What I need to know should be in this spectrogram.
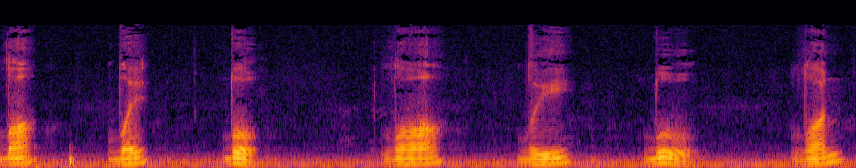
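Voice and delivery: each «ضا، ضی، ضو» clearly heavy and backed; emphatic dad drill. Shown as a demonstration. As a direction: drill the syllables with a thick dad. (تمرین هجاهای ضاد درشت)

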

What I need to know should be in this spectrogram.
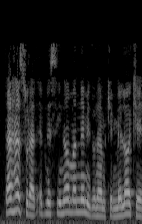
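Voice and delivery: ordinary delivery

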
